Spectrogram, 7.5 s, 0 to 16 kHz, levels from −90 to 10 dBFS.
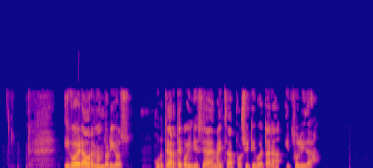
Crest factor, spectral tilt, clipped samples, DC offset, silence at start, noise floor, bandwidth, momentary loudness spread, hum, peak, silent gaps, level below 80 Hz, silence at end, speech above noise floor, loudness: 20 dB; -4.5 dB/octave; under 0.1%; under 0.1%; 0.55 s; under -90 dBFS; 7.8 kHz; 21 LU; none; 0 dBFS; none; -72 dBFS; 1.15 s; over 71 dB; -19 LUFS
